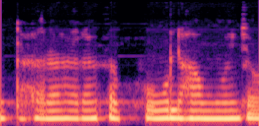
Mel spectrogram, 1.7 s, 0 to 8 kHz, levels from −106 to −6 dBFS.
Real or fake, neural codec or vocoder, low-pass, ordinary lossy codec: fake; codec, 16 kHz, 8 kbps, FunCodec, trained on LibriTTS, 25 frames a second; none; none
